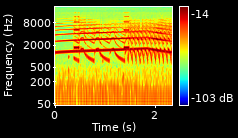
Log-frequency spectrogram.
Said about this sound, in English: Your different sirens.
